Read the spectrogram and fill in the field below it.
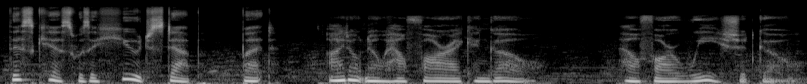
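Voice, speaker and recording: A woman playing an affectionate, teasing yet cautious mature love interest in a visual novel, breathy and intimate. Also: sits low, warm tone. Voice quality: breathy, often whispery. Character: Nora, affectionate older aunt, teasing yet cautious lover.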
